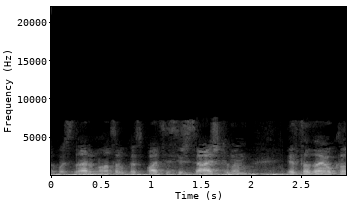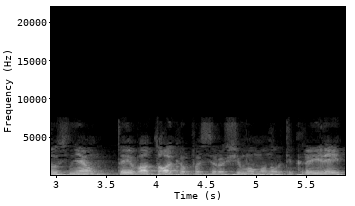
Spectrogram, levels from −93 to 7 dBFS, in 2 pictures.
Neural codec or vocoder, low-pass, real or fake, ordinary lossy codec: none; 7.2 kHz; real; AAC, 24 kbps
